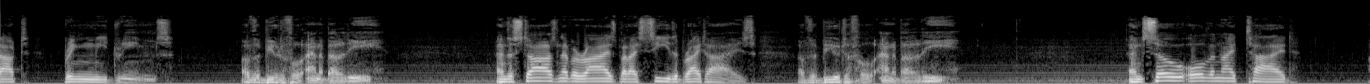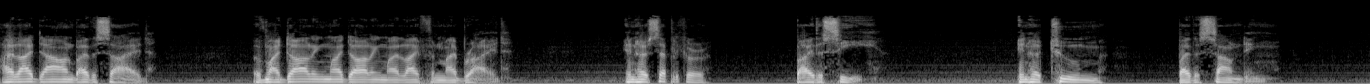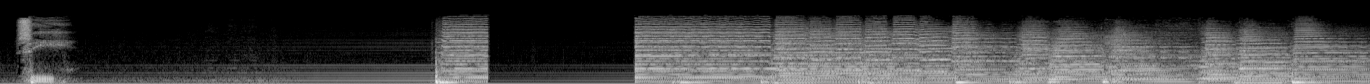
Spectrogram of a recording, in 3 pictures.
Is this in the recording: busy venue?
no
